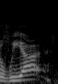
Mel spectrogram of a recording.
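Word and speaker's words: Wiyot: Madison Flynn is a member of the Wyatt Tribal Council in California, and she joins us tonight. Madison, thanks for coming on. Hi, thank you for having me. It's pronounced Wyatt.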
